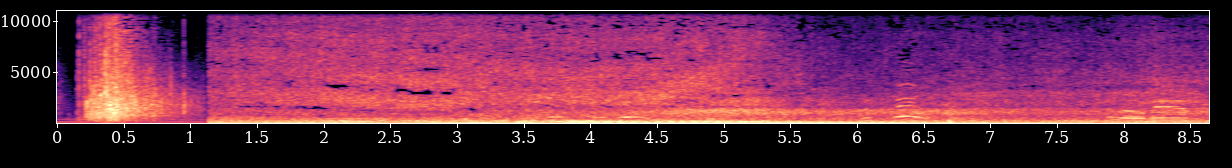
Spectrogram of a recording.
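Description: A short burst of crowd applause, cut off about a second in, followed by steady road traffic noise: vehicles passing on a wet road, with a low engine hum under the tyre hiss.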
